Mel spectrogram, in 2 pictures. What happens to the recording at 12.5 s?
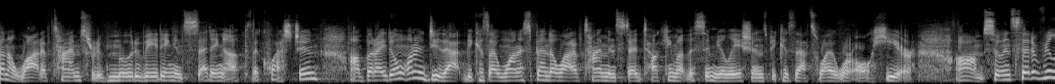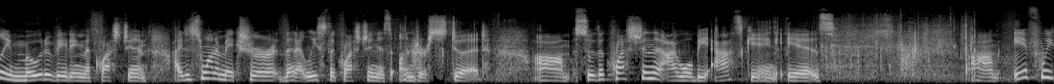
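Nothing goes wrong at 12.5 s; the audio plays through that point intact, with no dropout, click or other fault.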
